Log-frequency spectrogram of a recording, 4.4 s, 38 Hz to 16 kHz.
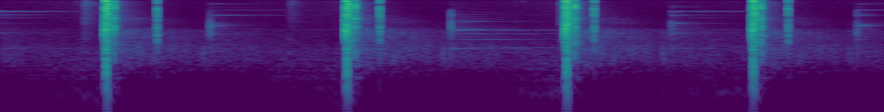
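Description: Rifle fire from a JP15-22 trainer at targets 100 yards away: four sharp, evenly spaced reports, each followed by a brief metallic ping, with silence between and no talk.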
